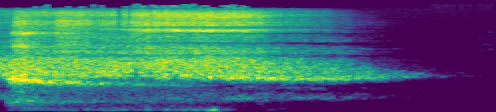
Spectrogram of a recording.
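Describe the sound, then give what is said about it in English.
A deep breath during a guided breathing exercise: one long, airy rush of breath that holds steady for over two seconds, then tapers and fades out. “We'll just inhale now. Like, and exhale the body.”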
